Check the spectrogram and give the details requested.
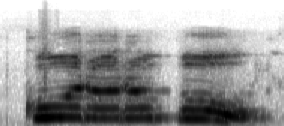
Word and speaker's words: Cururupu: Cururupu. Cururupu. Qual é a sílaba forte? Pu. É o pu.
